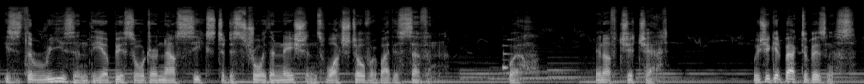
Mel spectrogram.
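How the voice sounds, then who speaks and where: An actor playing an aloof, guarded wandering swordsman in a video game, speaking in a grave, measured, terse manner. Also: on the low side, natural voice. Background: game music.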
